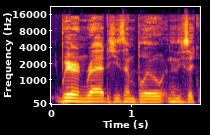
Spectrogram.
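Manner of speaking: ordinary talk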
